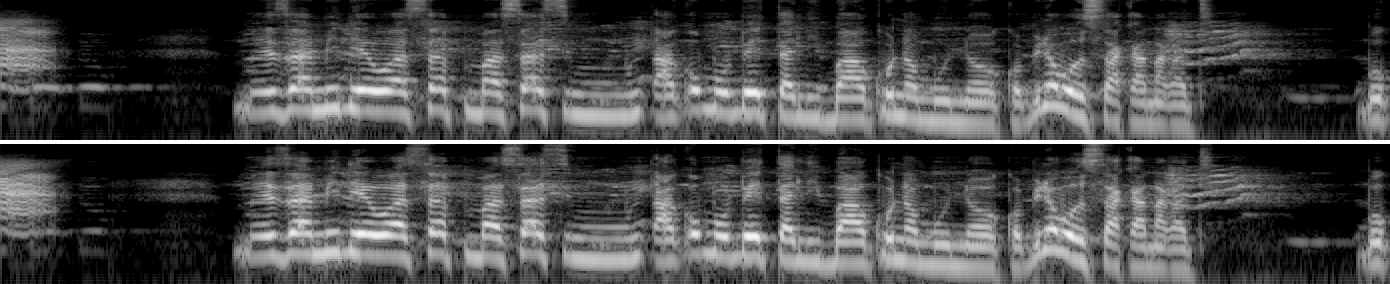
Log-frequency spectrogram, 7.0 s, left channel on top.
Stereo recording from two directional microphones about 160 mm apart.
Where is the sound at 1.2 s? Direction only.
Centre (ahead or behind).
